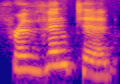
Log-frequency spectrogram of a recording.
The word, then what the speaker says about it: prevented: So prevent, it ends with a T, so we have to add that other syllable. Prevented, prevented.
